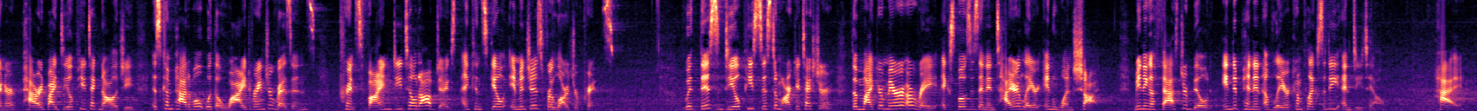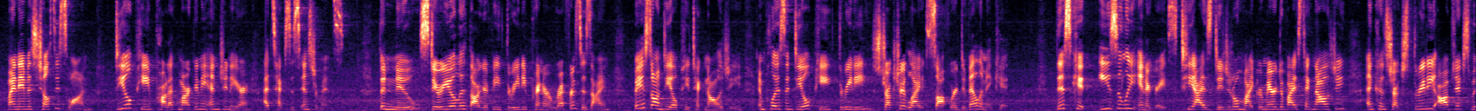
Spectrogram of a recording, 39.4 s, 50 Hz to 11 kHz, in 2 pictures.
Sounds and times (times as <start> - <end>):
Speech: 0.0 - 8.2, 9.2 - 18.5, 19.2 - 33.2, 33.8 - 39.3.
